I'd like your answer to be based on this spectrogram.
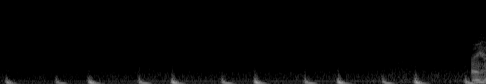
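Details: Simulated heartbeat from a cardiac auscultation teaching programme, about 73 per minute, in lub-dub pairs: a lower, longer first sound and a shorter, higher second sound, with a faint hum; normal first and second heart sounds.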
